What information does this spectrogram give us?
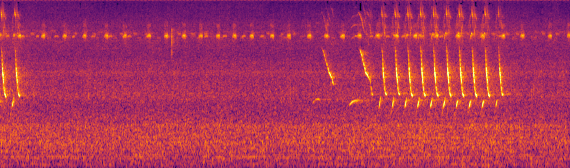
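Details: At St. Johns Conservation, a male northern cardinal sings a couple of falling whistled slurs, then a rapid, evenly repeated series of steep downward notes lasting about three seconds, with constant high-pitched insect droning behind.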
